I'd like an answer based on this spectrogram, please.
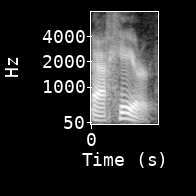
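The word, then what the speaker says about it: אַחֵר: Now please keep this straight from acher as opposed to acher. Acher is a preposition. Acher is accented on the first syllable, and it has a pathak under the haith.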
